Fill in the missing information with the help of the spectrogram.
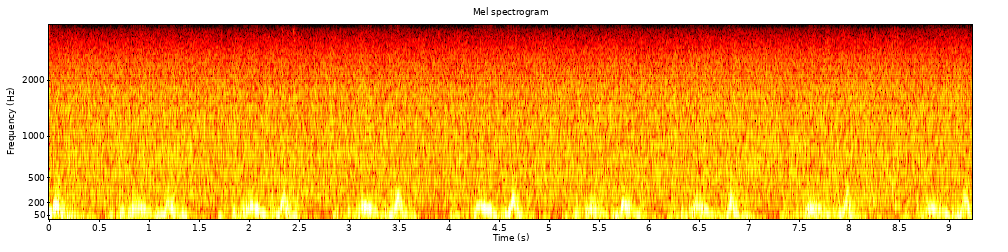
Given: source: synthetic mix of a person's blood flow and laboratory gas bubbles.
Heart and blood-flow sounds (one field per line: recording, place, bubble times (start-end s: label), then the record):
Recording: Doppler ultrasound of blood flow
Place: precordium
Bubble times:
2.19-2.73 s: bubbles
2.90-3.00 s: bubbles
7.80-8.35 s: bubbles
8.41-8.70 s: bubbles
9.13-9.20 s: bubbles
From the record:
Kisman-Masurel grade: 221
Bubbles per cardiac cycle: several, 3 to 8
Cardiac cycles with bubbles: 10 to 50%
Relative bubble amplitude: barely perceptible (0.100 to 0.250)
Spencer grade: 2 (many but less than half of the cardiac periods contain bubble signals, singularly or in groups)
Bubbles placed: only in the low amplitude regions of the cardiac cycle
